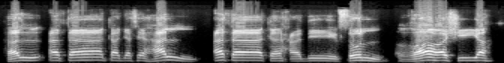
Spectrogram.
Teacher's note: لام میں قلقلہ نہیں ہے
